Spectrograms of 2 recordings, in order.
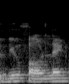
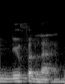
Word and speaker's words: Newfoundland: हाँ, तो एक प्रोनाउंसिएशन लोग इसको न्यू फाउंडलैंड कहते हैं, न्यूफनलैंड है।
